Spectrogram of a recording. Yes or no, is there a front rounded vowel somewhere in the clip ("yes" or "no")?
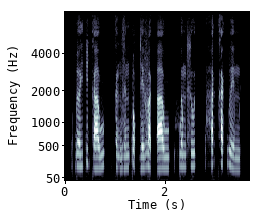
no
